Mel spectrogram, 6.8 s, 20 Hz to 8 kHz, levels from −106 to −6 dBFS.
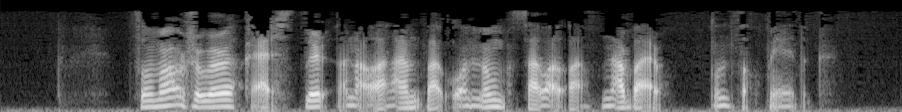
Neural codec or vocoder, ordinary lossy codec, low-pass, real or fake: autoencoder, 22.05 kHz, a latent of 192 numbers a frame, VITS, trained on many speakers; MP3, 24 kbps; 7.2 kHz; fake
